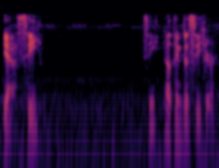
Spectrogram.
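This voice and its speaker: A man's voice: medium pitch, big pitch swings, measured pace, dull audio, slight background noise. A man streaming casually, reading visual novel text aloud and breaking off to protest to viewers with playful mock innocence. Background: loud game music.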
